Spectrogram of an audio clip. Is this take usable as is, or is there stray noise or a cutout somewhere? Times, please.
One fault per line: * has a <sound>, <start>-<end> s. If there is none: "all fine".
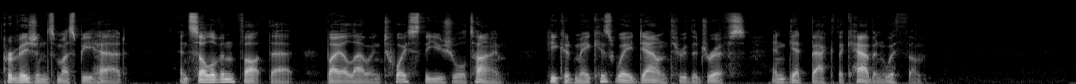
all fine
